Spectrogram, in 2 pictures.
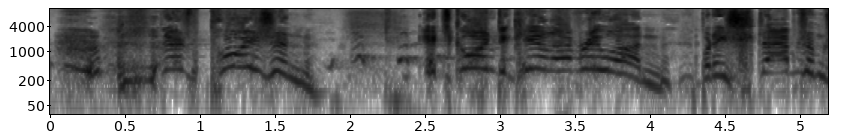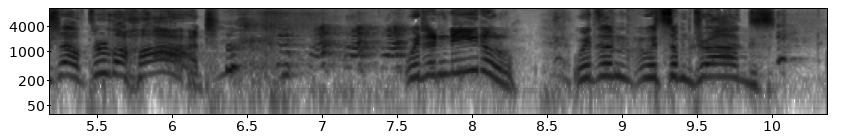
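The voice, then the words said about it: Put-on German accent. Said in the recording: “this German accent”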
